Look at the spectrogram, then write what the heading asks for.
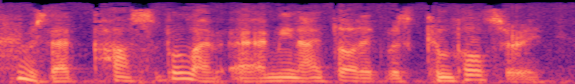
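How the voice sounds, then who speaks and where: An actor playing a world-weary, gentle, educated man in a 1970s radio drama, speaking in a halting, pensive and formal way. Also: mid-range voice, animated, creaky. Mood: gentle, curious. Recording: dull, noisy old radio recording.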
